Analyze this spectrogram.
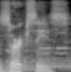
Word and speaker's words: Xerxes: It's pronounced Xerxes.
